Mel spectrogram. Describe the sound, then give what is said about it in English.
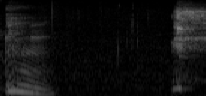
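A single short, voiced throat clearing, dropping in pitch, followed by a brief quiet pause before someone begins to speak. “I just clear my throat.”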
